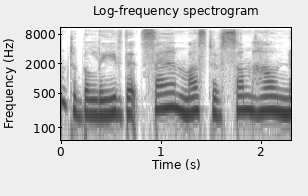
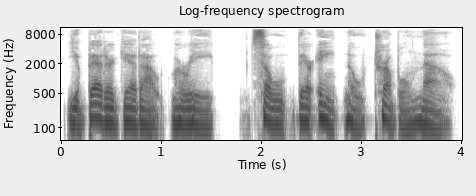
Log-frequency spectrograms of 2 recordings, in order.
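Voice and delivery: low, subdued tired voice; tired man; 7 semitones lower than usual. A narrator's reading. Tired Renee urging Marie to leave, low and weary. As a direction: say it low and worn out.

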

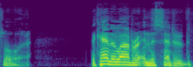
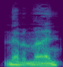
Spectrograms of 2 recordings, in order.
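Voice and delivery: quieter, lower mumble; softer, lower mumble; mumbled; 5 semitones lower, 6 dB quieter than usual. A narrator's reading. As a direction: mumble it away. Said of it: "he mumbled".

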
